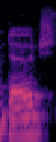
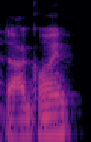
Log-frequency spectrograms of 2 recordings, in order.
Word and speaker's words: Dogecoin: Because it's such a silly thing about, you know, and people that don't know, you know, Dogecoin. That's how it's pronounced, right? Doge, not Dogcoin. Doge.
